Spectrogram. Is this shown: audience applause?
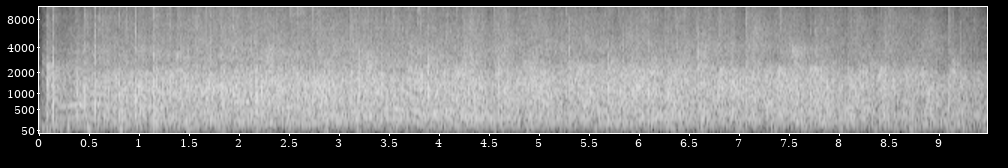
yes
